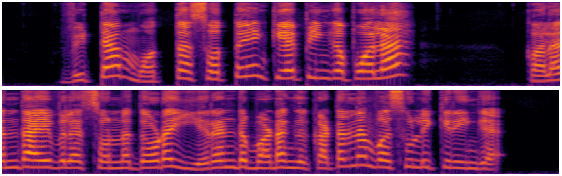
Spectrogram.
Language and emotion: Tamil, angry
